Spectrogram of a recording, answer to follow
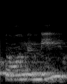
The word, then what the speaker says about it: Ptolemy: Recorded history, when a person called Ptolemy, spelled with a P, came all the way, Greco-Roman traveler.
